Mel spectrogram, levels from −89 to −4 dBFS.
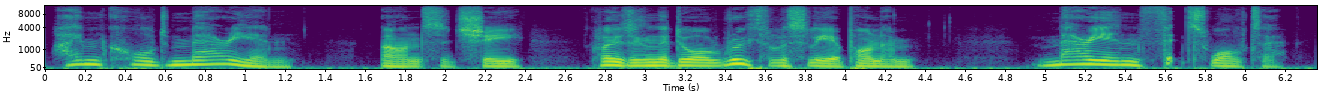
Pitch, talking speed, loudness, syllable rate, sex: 125 Hz, 125 wpm, -17 LUFS, 5.3 syllables/s, male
